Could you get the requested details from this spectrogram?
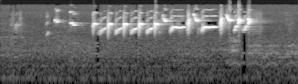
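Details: Italian European goldfinch singing: a few thin introductory chirps, then a continuous run of fast, liquid twittering and bright, metallic trills lasting about a second and a half before falling quiet.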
